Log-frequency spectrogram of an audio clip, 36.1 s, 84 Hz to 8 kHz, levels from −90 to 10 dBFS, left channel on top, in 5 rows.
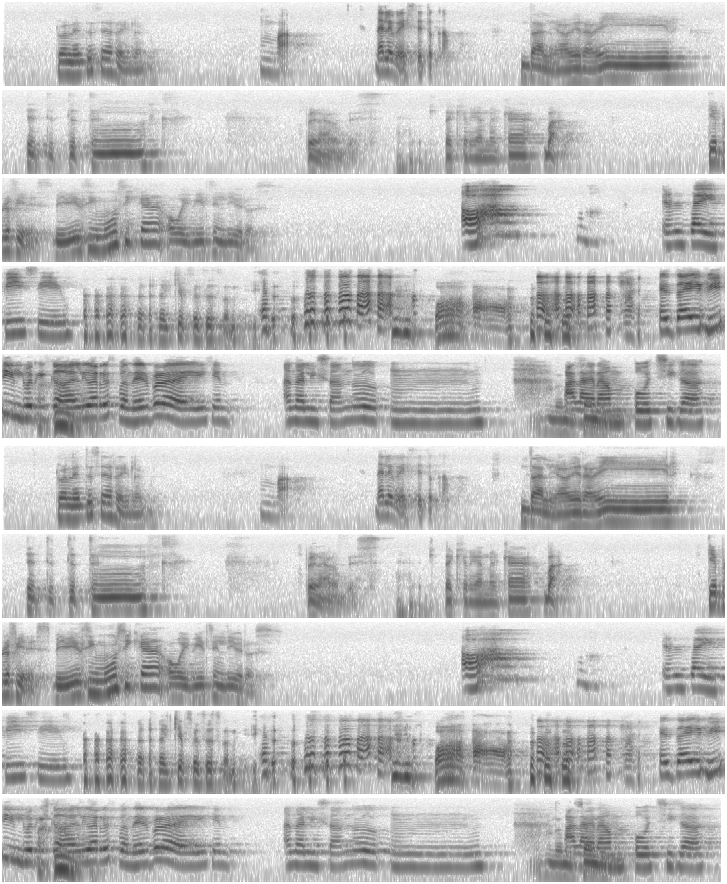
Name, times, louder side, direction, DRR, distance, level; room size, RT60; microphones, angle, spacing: voice 1, 0.5-1.5 5.2-6.7 7.5-9.0 9.5-9.6 10.3-11.3 11.7-12.8 14.3-17.2 22.7-24.0 25.6-26.8 27.1-27.4 29.3-29.7 34.2-35.1, right 2 dB, 75° right, 15 dB, 1.2 m, -30 dB
voice 2, 3.7-4.2 19.0-19.6 20.2-20.4 21.1-22.4 24.3-24.4 24.7-25.6 27.0-31.2 31.7-33.7 34.0-35.9, left 6 dB, 80° left, 14 dB, 1.3 m, -25 dB
28.0 x 15.5 x 6.6 m, 0.75 s
head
